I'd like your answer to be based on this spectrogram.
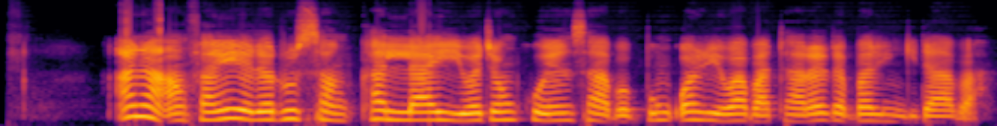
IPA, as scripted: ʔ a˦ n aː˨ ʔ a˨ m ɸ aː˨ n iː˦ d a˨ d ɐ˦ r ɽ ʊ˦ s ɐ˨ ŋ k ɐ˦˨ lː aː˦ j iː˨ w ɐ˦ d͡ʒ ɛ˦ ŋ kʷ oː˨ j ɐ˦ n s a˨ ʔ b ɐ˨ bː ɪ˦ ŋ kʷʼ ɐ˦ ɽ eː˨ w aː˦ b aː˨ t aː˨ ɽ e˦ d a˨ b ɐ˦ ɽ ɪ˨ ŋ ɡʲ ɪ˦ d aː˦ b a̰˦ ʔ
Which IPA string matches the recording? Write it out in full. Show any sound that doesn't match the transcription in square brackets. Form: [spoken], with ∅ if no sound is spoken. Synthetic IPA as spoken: ʔ a˦ n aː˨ ʔ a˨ m ɸ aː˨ n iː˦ d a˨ d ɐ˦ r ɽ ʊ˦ s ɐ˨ ŋ k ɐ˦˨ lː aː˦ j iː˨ w ɐ˦ d͡ʒ ɛ˦ ŋ kʷ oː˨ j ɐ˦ n s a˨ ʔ b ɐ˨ bː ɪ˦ ŋ kʷʼ ɐ˦ ɽ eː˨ w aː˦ b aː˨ t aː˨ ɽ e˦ d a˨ b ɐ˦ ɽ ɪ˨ ŋ ɡʲ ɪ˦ d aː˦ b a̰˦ ʔ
